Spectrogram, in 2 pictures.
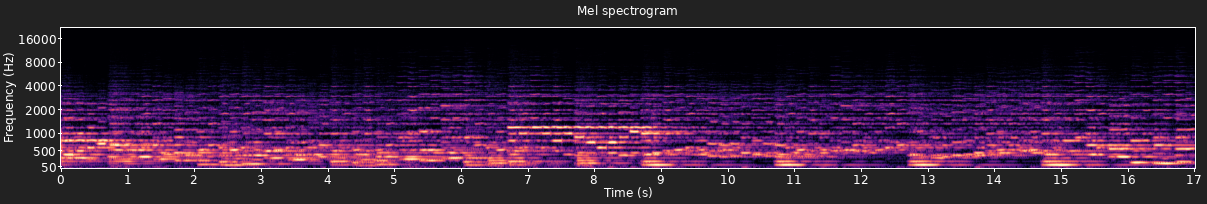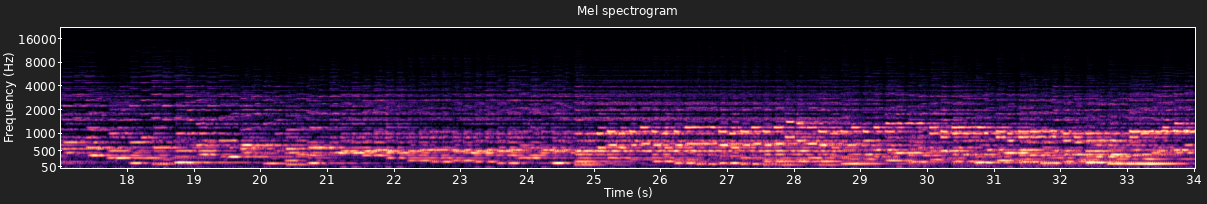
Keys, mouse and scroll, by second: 0.0 middle click, 0.1-1.0 scroll up 1, 1.0-2.0 scroll down 3, 1.0-2.2 typing, 2.2 ctrl+s, 2.2 middle click, 3.0 scroll up 1, 4.6 ctrl+right click, 6.3 right click, 6.3 g, 6.5 click, 9.8 right click, 9.8 scroll down 2, 10.0 g, 10.7 shift+click, 10.7 shift+middle click, 10.7 a, 11.0 right click, 11.8 g, 12.6 shift+click, 13.1 ctrl+s, 13.1 middle click, 13.4 scroll down 3, 13.5-14.0 scroll up 2, 14.0 Tab, 14.0 1, 14.4 shift+middle click, 14.4 scroll up 1, 15.0 middle click, 16.0-17.3 scroll up 2, 17.9 scroll down 2, 17.9 z, 18.7 right click, 19.3 r, 19.3 g, 19.6-21.4 drag, 21.8 click, 21.8 g, 21.8 right click, 22.1 click, 22.1 g, 22.7 right click, 23.4 g, 23.6 click, 30.3 right click, 30.3 a, 31.7 right click, 31.8 click, 31.8 g, 32.4 g, 32.6 right click, 33.1-33.9 scroll down 3, 33.9 shift+middle click, 33.9 right click.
